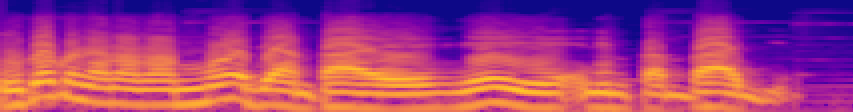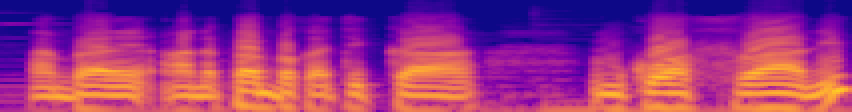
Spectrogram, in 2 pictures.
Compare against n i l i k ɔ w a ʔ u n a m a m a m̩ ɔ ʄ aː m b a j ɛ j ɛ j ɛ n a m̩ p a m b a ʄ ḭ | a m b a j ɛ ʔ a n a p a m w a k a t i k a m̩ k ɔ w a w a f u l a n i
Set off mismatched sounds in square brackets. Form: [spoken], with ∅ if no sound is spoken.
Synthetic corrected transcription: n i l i k [u] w a [k] u n a m a m a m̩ ɔ ʄ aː m b a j ɛ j ɛ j ɛ n [i] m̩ p a m b a ʄ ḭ | a m b a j ɛ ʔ a n a p a m [b] a k a t i k a m̩ k ɔ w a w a f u l a n i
